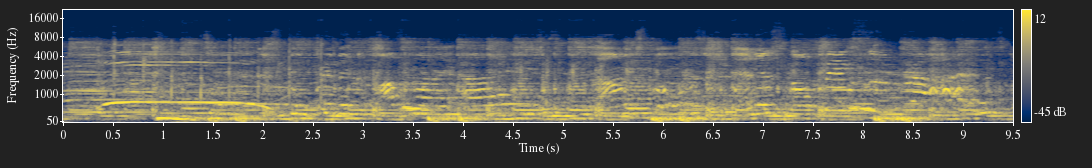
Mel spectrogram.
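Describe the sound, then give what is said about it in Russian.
A packed gay club audience in New York cheers and shouts without pause late in the evening while watching a drag performance, loud, with scattered whoops and excited voices rising over a dense, constant roar. “Нью-Йорк, поздний вечер, зал гей-клуба полон, все смотрят представление, публика неистовствует.”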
